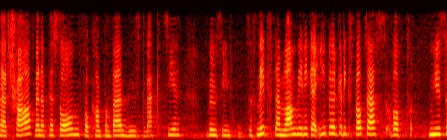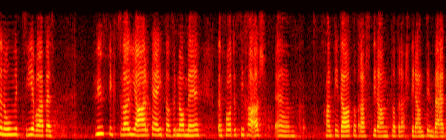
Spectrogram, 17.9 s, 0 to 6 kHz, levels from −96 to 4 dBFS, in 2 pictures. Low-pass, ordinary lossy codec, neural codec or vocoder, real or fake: 5.4 kHz; none; codec, 16 kHz, 1.1 kbps, Voila-Tokenizer; fake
